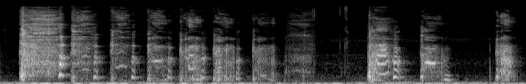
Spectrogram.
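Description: A woman coughing in a fit: a quick run of about a dozen harsh coughs, a short pause about three seconds in, then a few more.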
